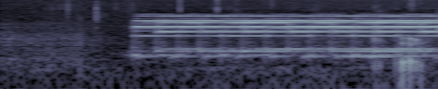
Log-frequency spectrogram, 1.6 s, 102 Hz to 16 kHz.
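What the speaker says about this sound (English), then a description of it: "I'll get the phone." An electronic telephone rings in a motorcycle workshop during a 1992 Harley-Davidson Evo 80ci engine rebuild. A steady, bright, multi-tone trill starts abruptly after a quiet moment and holds loud and unbroken to the end.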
